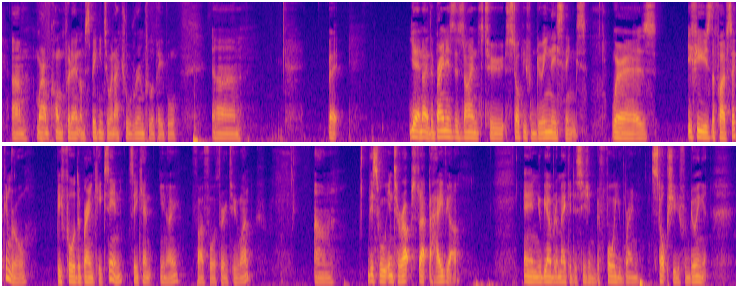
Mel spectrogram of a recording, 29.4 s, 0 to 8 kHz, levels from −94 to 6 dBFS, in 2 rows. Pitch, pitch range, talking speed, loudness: 105 Hz, 95-115 Hz, 150 wpm, -23 LUFS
